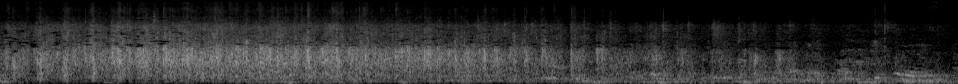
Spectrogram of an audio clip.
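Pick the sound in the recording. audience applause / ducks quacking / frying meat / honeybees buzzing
audience applause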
